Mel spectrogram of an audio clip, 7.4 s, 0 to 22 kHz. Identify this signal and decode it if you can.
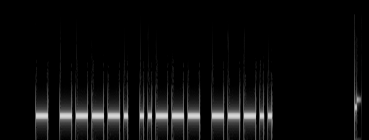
Morse code, heard as a keyed tone, about 15 wpm, 700 Hz. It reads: T928
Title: Numbers - Contest Style - 4-Digit 15wpm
